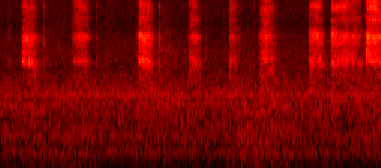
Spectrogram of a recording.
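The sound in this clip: Faint scratching of a pen that is running dry as it writes on paper. Several short, hissy strokes come in quick bursts with brief pauses between them, quiet and close.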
